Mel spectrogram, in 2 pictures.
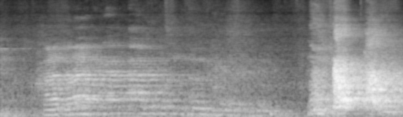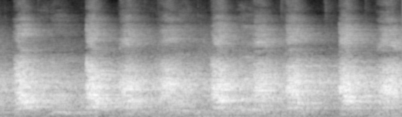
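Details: Food-aggressive Rottweiler in India: a person talks for about three seconds, then the dog breaks into a steady run of harsh, growling barks, roughly two per second.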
